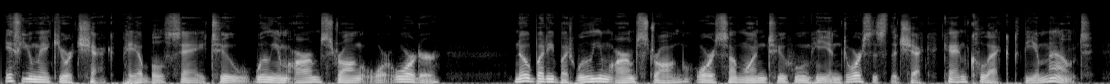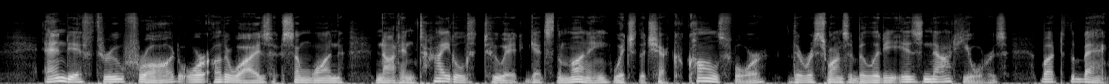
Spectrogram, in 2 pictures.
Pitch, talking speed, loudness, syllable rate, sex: 100 Hz, 155 wpm, -17 LUFS, 4.2 syllables/s, male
